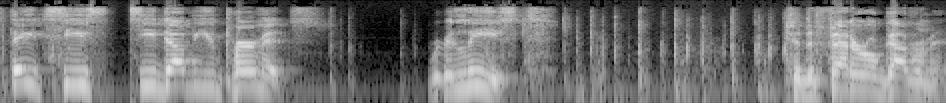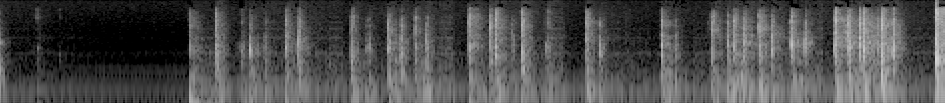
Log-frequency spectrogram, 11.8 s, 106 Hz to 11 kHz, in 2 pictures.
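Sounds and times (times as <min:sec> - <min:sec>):
speech: 0:00.1 - 0:02.1, 0:02.7 - 0:03.8, 0:05.0 - 0:06.0
typing on computer keyboard: 0:03.5 - 0:05.0, 0:07.1 - 0:11.8.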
